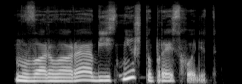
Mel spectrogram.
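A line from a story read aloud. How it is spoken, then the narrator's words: Dry question. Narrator (Russian): спросил сухо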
